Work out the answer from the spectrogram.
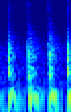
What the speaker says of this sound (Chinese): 啲蒜就咁样用刀背将佢剁成蒜粒就得噶啦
